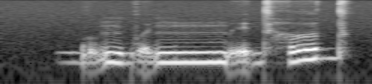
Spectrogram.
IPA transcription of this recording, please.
ɡ͡b o̰ ŋ ɡʷ ɛ̰ ŋ mː ḛ d h ɤ d

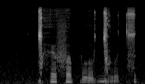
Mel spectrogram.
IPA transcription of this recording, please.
ǀʰ ʏ f ə p ṵ ɡ͡ǀ ṵ t͡s

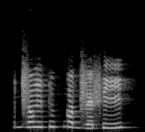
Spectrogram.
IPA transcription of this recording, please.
d͡z ɔ˦ ŋ p u˦ k̚ ɔ˥˧ d͡z ə˨˩ s ĩ˨˦

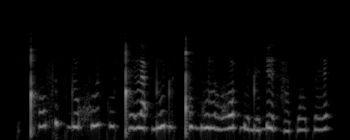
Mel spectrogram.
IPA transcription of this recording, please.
ǃʰ ɔ̤ f ɾ u k d u χʷ ɛ̤ k ṳ ǃ ɛ̤ l a ʔ d u d ṳ ǃ u ɡ u l ɔ̤ ʁʷ ɛ ʔ b ɛ̤ d ɛ̤ ɗ ɪ h a̤ p ɔ̤ p ɛ̤

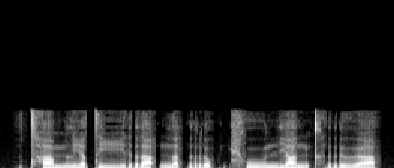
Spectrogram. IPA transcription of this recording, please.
tʰ a˨˩ m l i˨˩ a̯ t iː˩˦ r a˨˩ ʔ n a˥˩ t̚ r o˦˥ k̚ t͡ɕʰ uː˦˥ n j a˦˥ n kʰ r ɯ˧ a̯

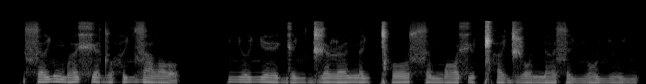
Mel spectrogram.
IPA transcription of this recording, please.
s ə ʎ m ə xʲ ɐ d o h ə ʎ z ɐ lˠ o | ʎ ɯ ʎ e ɡʲ ɐ ʎ d͡ʑ ɐ ɭ ə n ɐ ʎ ǀʰ o s ə m ɔ xʲ ɯ ǁʰ ɐ d͡ʑ o n ə s ə ʎ o ʎ ɯ ʎ

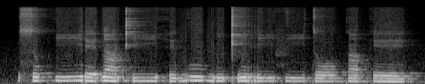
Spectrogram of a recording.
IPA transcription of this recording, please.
s ʊ˨ pʰ iː˨˦ ɾ e˨ ɗ ã˦˨ kʼ iː˨ h ɪ˨ b uː˦ b ĩ˨ kʼ ĩ˦ r iː˨ f iː˨ t oː˨ k ã˨ pʰ eː˨

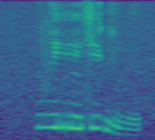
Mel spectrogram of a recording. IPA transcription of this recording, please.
v i˥ rʲ ẽ˥ sʲ ɛ˥ ɡ ĩ˩ β ɪ˩

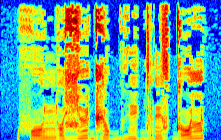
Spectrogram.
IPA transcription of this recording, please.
f o ɲ ɔ ʑ ʉ d͡ʒ o bʱ i ɡ r i z d o lʲ

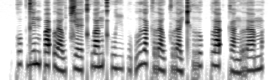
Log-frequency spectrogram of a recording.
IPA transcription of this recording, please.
k o˥˩ k̚ d e˥˩ n p a˦˥ ʔ l a˩˦ w t͡ɕ ɛː˨˩ kʰ w a˦˥ n kʰ w iː˧ p u˨˩ ʔ l ɯ˥˩ a̯ k r a˨˩ w k r a˨˩ j kʰ r o˦˥ k̚ p l a˥˩ ʔ k a˨˩ ŋ r a˦˥ m

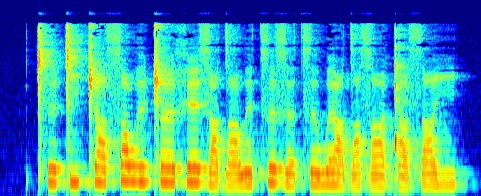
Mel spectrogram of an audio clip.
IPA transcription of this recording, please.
ǀʰ ɘ˧ ǀ i˧ ǁ ɘ˦˨ sˤ ə˦ w ɘ˦ ǁ ɜ˦ x ɛ˦ z ɘ˨ dˤ i˨ w ɘ˦ t͡s ə˦ z ə˨ t͡s ə˧ w ɜ˦˨ dˤ ə˧ zˤ ɜ˨ ǃ ɘ˨ sˤ i˧

